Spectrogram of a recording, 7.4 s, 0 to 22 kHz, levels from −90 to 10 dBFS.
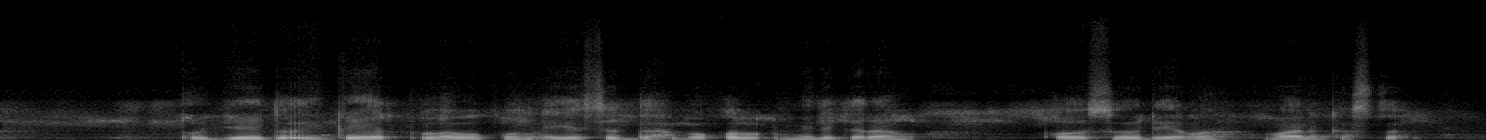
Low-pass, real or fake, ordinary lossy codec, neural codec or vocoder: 19.8 kHz; fake; none; autoencoder, 48 kHz, 32 numbers a frame, DAC-VAE, trained on Japanese speech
